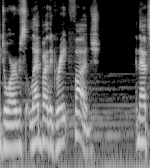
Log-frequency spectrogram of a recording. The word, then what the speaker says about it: Phudge: The Draconians had initially intended to wipe out the filthy little nuisances, but the Gully Dwarves, led by the Great Fudge, and that's spelled Phudge, Fudge, led by the Great Fudge,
